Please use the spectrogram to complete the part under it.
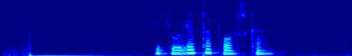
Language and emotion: Russian, neutral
